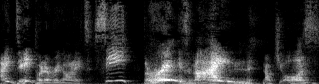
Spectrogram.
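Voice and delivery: put-on creature voice, loud with swooping pitch. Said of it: "all you hear is Gollum going".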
